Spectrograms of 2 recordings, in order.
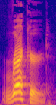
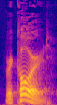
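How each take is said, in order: First: The stress falls on the first syllable. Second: The stress falls on the second syllable. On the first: It is a noun: a written account. "The noun, however, is stressed on the first syllable" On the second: It is a verb: to capture something. "the verb is stressed on the second syllable"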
